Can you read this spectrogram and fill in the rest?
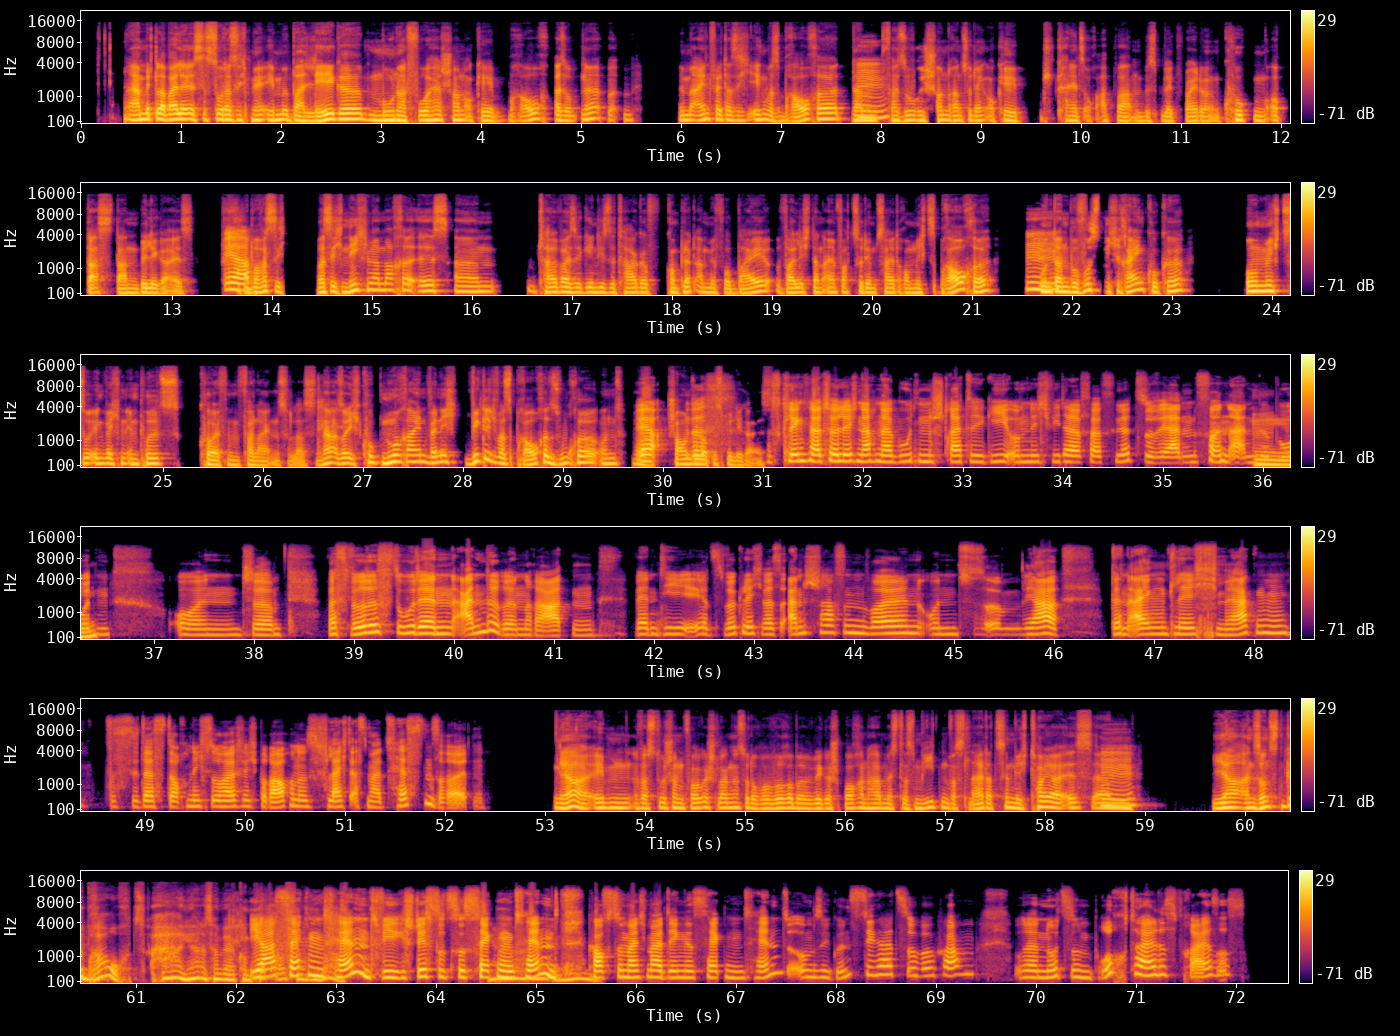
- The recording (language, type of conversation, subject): German, podcast, Wie probierst du neue Dinge aus, ohne gleich alles zu kaufen?
- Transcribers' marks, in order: unintelligible speech; drawn out: "Ja"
